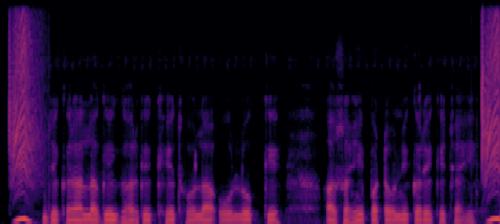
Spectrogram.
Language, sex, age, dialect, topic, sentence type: Bhojpuri, male, 18-24, Southern / Standard, agriculture, statement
